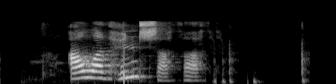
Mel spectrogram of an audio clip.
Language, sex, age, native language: Icelandic, female, 9, Icelandic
